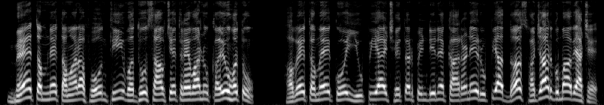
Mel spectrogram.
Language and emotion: Gujarati, angry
